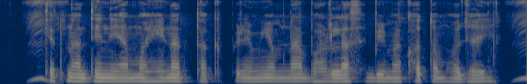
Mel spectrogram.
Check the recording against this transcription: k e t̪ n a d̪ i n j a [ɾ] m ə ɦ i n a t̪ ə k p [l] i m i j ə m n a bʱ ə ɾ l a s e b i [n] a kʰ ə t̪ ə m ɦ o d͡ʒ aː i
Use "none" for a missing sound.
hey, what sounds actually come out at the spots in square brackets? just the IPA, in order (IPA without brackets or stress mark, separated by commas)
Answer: none, ɾ, m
